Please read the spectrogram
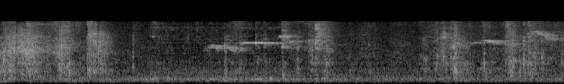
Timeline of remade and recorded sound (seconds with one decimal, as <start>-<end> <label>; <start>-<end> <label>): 0.0-1.5 recorded; 1.5-2.9 remade; 2.9-5.6 recorded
